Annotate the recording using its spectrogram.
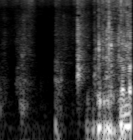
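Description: A quiet room with a faint click from handling a tool on a wooden bench. Then, in the last half second or so, a man's low voice starts up, drawn out on one pitch as he begins to speak.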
